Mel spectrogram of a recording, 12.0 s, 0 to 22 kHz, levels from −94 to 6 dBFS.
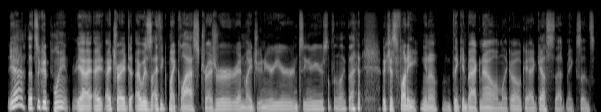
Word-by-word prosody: Yeah, 240 +9 +4
that's 165 0 +3
a - - +6
good 185 -2 +4
point. 185 -2 +1
Yeah. 115 0 +5
I 120 +1 +4
I 120 - -1
I - - +6
tried 125 -1 +3
to 120 - 0
I 115 - +3
was 125 -1 +5
I 125 0 +2
think 140 +2 -4
my 115 -5 +2
class 105 +1 0
treasurer 115 +6 -2
in 110 -5 -1
my 95 +1 -2
junior 100 +5 -4
year 120 0 -2
and 100 0 -6
senior 120 +2 -5
year 130 0 -1
or - - -3
something 135 - -11
like 135 +2 -6
that, 150 +3 -1 0.4
which 135 -2 -2
is 120 -4 +2
funny, 110 -7 +3
you 130 -7 -2
know? 105 +4 -1
I'm 110 -4 -10
thinking 110 0 -2
back 95 -3 0
now, 95 -2 -1
I'm 80 0 -7
like, 85 +4 -8
"Oh, 115 -2 -2
okay, 100 -7 -6
I 85 +1 -4
guess 120 +4 -4
that 75 -4 -11
makes 70 0 -16
sense." 85 +4 -12
115 Hz, 235 wpm, -23 LUFS, 100-125 Hz, 0.4 s, a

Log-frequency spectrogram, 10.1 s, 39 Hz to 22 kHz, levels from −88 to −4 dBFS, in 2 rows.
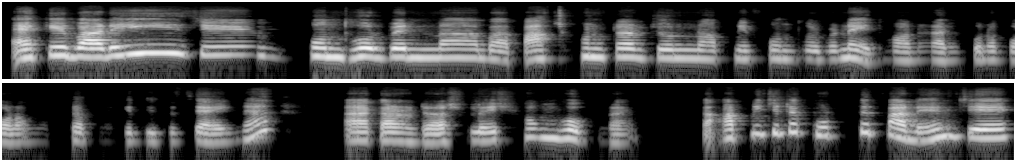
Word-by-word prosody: একেবারেই 265 +4 +7 0.3
যে 280 0 0 0.2
উ - - -15 0.2
ফোন 255 -1 +2
ধরবেন 245 -1 +5
না 230 - 0 0.2
বা 195 - -1
৫ - - +1
ঘন্টার 240 -1 0
জন্য 220 -1 -2
আপনি 205 0 -11
ফোন 210 - -9
ধরবেন 200 +1 -9
না, - - +3
এই - - -14
ধরনের 185 -1 -10
আমি 180 - -17
কোন - - -8
পরামর্শ 175 0 -8
আপনাকে 185 0 -18
দিতে 180 0 -15
চাই 175 -2 0
না। - - 0 0.5
আ - - +4
কারণ 195 0 +2
এটা 170 - -3
আসলেই 190 +3 -4
সম্ভব 240 -3 -2
নয়। 165 -1 -11 0.3
তা - - -3
আপনি 245 +8 -4
যেটা 385 +2 -2
করতে 295 +5 -5
পারেন 235 -2 +4
যে, 245 - +6
225 Hz, 205 wpm, -21 LUFS, 190-250 Hz, 0.5 s, একেবারেই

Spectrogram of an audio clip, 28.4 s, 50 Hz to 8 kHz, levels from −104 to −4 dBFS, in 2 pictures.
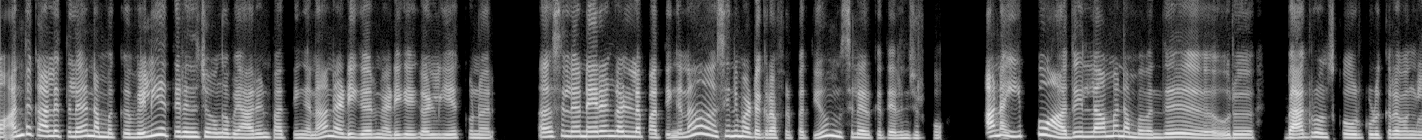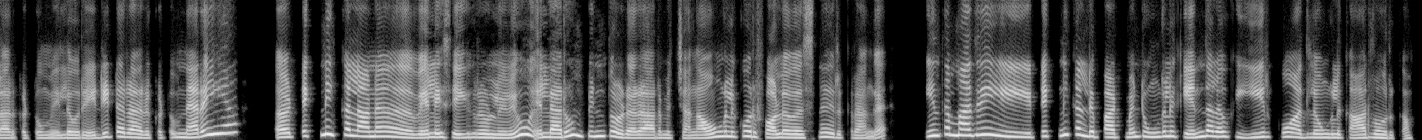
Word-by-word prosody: அந்த 335 +7 +3
காலத்தில 280 -3 +2 0.2
நமக்கு 230 -3 0
வெளிய 305 +11 +4
தெரிஞ்சவங்க 250 -3 +2
வ - - 0
யாருன்னு 215 +3 0
பாத்தீங்கன்னா, 190 0 -4
நடிகர், 205 -3 +1
நடிகைகள், 185 +1 -1
இயக்குனர். 190 -1 -4 0.5
அ - - +3 0.2
சில 280 -2 +1
நேரங்கள்ல 275 -1 +3
பாத்தீங்கன்னா, 215 - -1 0.3
சினிமாட்டோகிராஃபர் 200 -10 0
பத்தியும் 200 - 0
சிலருக்கு 195 -4 -3
தெரிஞ்சிருக்கும். 170 0 -6 0.5
ஆனா, 295 +5 +4 0.2
இப்போ 285 +7 -6 0.2
அது 200 +5 0
இல்லாம, 255 +3 +2
நம்ம 230 -4 0
வந்து 205 +2 0 0.5
ஒரு 190 +1 -2 0.5
பேக்கிரவுண்ட் 215 +2 +2
ஸ்கோர் 195 -2 -3
கொடுக்குறவங்களா 185 -2 -2
இருக்கட்டும், 170 +1 -8
இல்ல 175 +1 -3
ஒரு 170 - -5
எடிட்டரா 230 +2 +1
இருக்கட்டும், 180 +4 -6
நெறையா 380 - +3 0.5
அ - - +6 0.2
டெக்னிக்கலான 305 -3 +2 0.4
வேலை 220 +3 +3
செய்கிறவர்களையும், 205 - 0
எல்லாரும் 230 +9 +3
பின்தொடர 270 -10 +1
ஆரம்பிச்சாங்க. 175 -1 -6
அவுங்களுக்கும் 265 +5 +1
ஒரு 245 - -2
ஃபாலோவர்ஸ்ன்னு 200 +2 0
இருக்கிறாங்க. 180 -3 -7 0.6
இந்த 320 +4 +1
மாதிரி 340 +2 +3 0.5
டெக்னிக்கல் 325 +4 0
டிபார்ட்மெண்ட் 230 +1 -1
உங்களுக்கு 250 0 -1
எந்த 260 +6 +2
அளவுக்கு 255 -3 -1 0.2
ஈர்க்கும்? 245 0 -2
அதுல 205 0 -3
உங்களுக்கு 200 -3 -4
ஆர்வம் 195 0 -1
இருக்கா? 155 -2 -11
220 Hz, 120 wpm, -19 LUFS, 190-270 Hz, 0.6 s, அ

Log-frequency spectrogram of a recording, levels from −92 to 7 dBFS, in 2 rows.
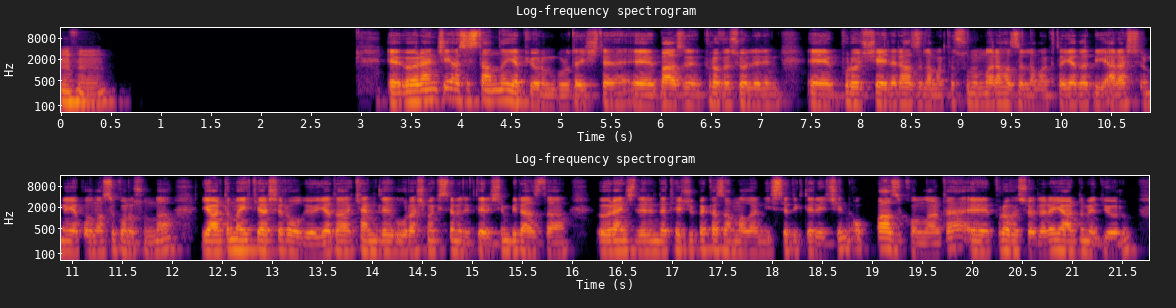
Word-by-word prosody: Hı 130 - 0
hı. 120 -2 -5 2.8
Eee, - - +7
öğrenci 145 +4 +3
asistanlığı 140 -1 +7
yapıyorum 105 -6 -1
burada, 100 0 -4
işte, 100 +2 -2
eee, 105 -1 +5
bazı 110 -1 +2
profesörlerin, 110 -1 -3 0.3
eee, 445 -2 +4
proje 110 0 0
şeyleri 110 +1 +3
hazırlamakta, 105 -2 -4
sunumları 110 -1 -1
hazırlamakta 100 -3 -4
ya 110 - +2
da 110 - -2
bir 110 - -1
araştırma 110 +2 0
yapılması 110 0 -1
konusunda 115 +5 -7 0.3
yardıma 125 +1 +5
ihtiyaçları 120 0 +2
oluyor 95 - -3
ya 105 +2 +1
da 115 -1 -2
kendileri 115 0 -1
uğraşmak 115 0 -3
istemedikleri - - 0
için 120 +4 -4
biraz 105 -2 -1
da 105 0 -5 0.3
öğrencilerin 115 -1 0
de 115 - -1
tecrübe 115 +1 -4
kazanmalarını 110 -3 -5
istedikleri - - +1
için 100 +9 -4
o - - -11
bazı 140 -1 +3
konularda, 100 +9 -5
eee, 115 -1 +1
profesörlere 115 0 -1
yardım 115 -1 0
ediyorum. 125 +7 -5
115 Hz, 130 wpm, -23 LUFS, 105-120 Hz, 2.8 s, Eee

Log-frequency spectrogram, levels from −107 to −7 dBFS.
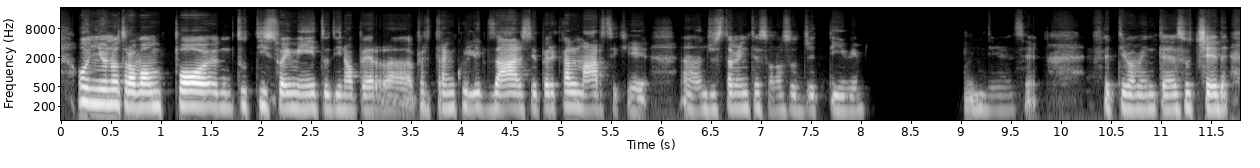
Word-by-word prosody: ognuno 225 -3 +4
trova 195 -2 +5
un 195 +1 +3
pò, 200 -1 +9
ehm, 190 -1 -6
tutti 205 +2 -11
i - - -1
suoi 185 0 0
metodi, 175 -1 -5
no, 165 0 -5
per 165 -1 -7
per 195 -4 -13
tranquillizzarsi, 180 -1 -2
per 185 +1 -5
calmarsi 175 -2 -3
che, 150 -2 -13 0.3
uhm, 160 -1 -12
giustamente 180 +1 -8
sono 165 -2 -14
soggettivi. 165 -1 -13 1.0
Quindi, 165 - -18
sì 170 - -19 0.6
effettivamente 170 -1 -6
succede. 175 -1 -2
180 Hz, 120 wpm, -21 LUFS, 170-190 Hz, 1.0 s, pò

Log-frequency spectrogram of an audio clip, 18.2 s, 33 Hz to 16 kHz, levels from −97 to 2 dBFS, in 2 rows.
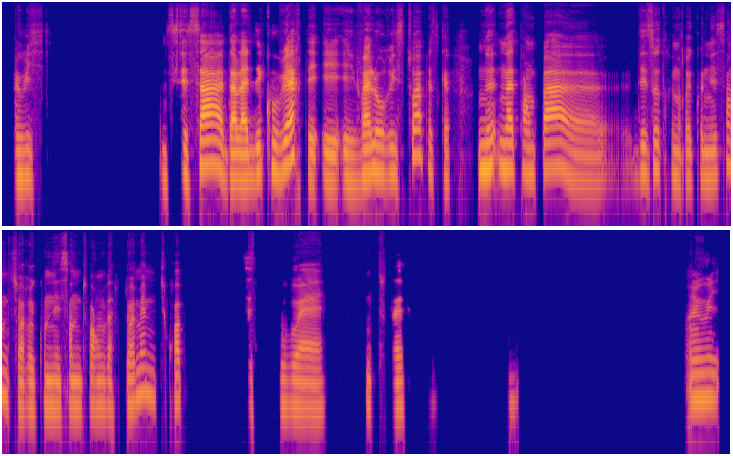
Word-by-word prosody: Oui. 130 0 -4 1.7
C'est 450 0 -4
ça: 180 -1 +8
dans 125 -1 +7
la 125 0 +7
découverte 150 +5 +4
et 130 - +1
et 125 0 -2
et - - -6
valorise-toi 145 - +1
parce 155 - -11
que 125 - -6 0.4
ne 160 +2 +2
n'attends 165 -3 0
pas, 165 0 +4 0.4
heu, - - -15 0.3
des 145 0 -7
autres 160 -4 -7
une 130 - -7
reconnaissante, 130 +6 -7
soit 120 - -4
reconnaissante, 125 +1 -7
toi, 130 - -7
envers 125 -3 -9
toi-même, 165 +5 -6
tu - - -20
crois 145 0 -4
p 145 - -36 0.7
c'est - - -17
ç - - -27 0.3
ouais. 125 -2 -3 0.5
Mmh, - - -10
tout - - -20
à 120 +1 -2
f - - -15 1.3
Mmh. 135 +1 -20 2.1
Heu, 150 +1 -4
oui. 155 -1 -6
135 Hz, 125 wpm, -24 LUFS, 125-160 Hz, 2.1 s, ça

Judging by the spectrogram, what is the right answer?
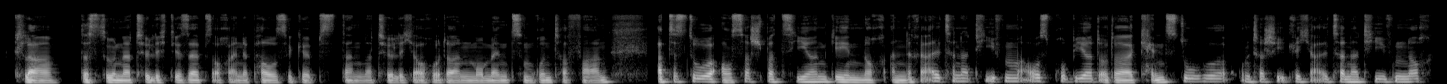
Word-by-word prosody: Klar, 90 -2 +4 0.2
dass 100 0 +1
du 100 -1 +4
natürlich 95 0 +2
dir 100 - +1
selbst 95 0 +1
auch - - -3
eine 90 -3 -1
Pause 95 0 +1
gibst, - - -4
dann 90 -1 -1
natürlich 90 0 -3
auch, 90 0 0
oder 90 -2 +2
'nen 90 +1 -1
Moment 90 +1 0
zum 90 - -1
Runterfahren. 95 0 -2 0.5
Hattest 115 +1 +1
du 130 -3 +4
außer 100 +4 0
Spazierengehen 115 -2 +1
noch 100 -1 -1
andere 100 +1 0
Alternativen 145 0 -2
ausprobiert, 140 -2 -1
oder 95 -1 +4
kennst 110 +4 0
du 135 -1 -2
unterschiedliche 120 0 -3
Alternativen 120 +1 -1
noch? 130 +2 -3
105 Hz, 135 wpm, -24 LUFS, 95-120 Hz, 0.5 s, Klar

